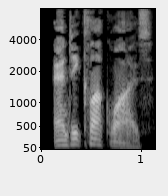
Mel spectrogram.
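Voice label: "anticlockwise", American English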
